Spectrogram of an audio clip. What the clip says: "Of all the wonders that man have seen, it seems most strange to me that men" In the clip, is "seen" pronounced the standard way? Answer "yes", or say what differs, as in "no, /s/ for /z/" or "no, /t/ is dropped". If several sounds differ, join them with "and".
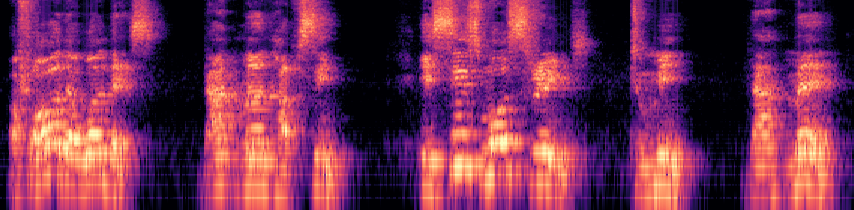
yes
